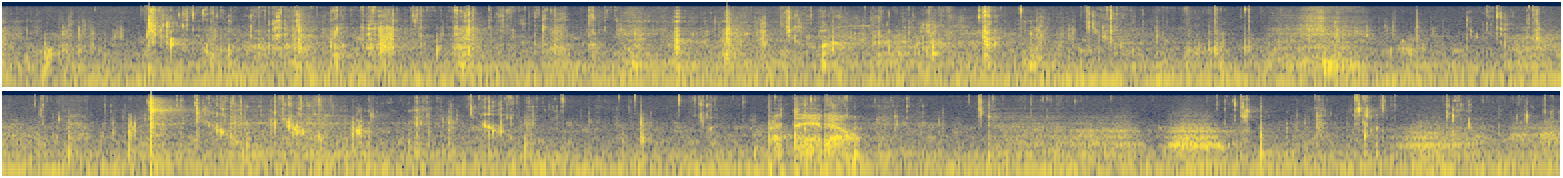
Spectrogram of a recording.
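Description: Fingers squish and rummage through thick, wet sauce close to a microphone.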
